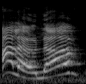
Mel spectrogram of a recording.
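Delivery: high, loud British greeting; hammed-up British hello to a sweetheart; put-on British accent. Shown as a demonstration. Joking how Brits would react, exaggerated British accent. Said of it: "how would British people feel in England if I was like".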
